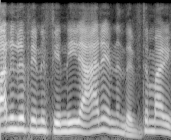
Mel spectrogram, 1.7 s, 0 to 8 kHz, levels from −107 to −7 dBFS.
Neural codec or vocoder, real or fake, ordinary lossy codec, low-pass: codec, 16 kHz in and 24 kHz out, 0.4 kbps, LongCat-Audio-Codec, four codebook decoder; fake; none; 7.2 kHz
